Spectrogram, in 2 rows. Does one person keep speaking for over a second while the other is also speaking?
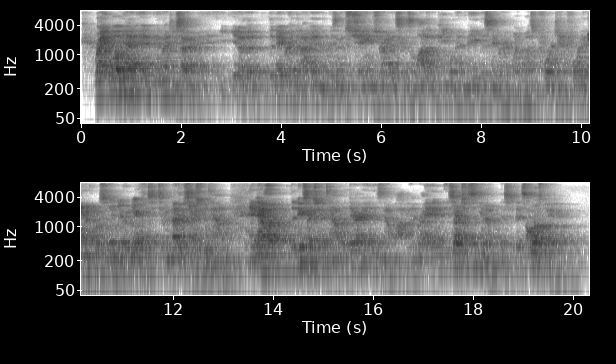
Yes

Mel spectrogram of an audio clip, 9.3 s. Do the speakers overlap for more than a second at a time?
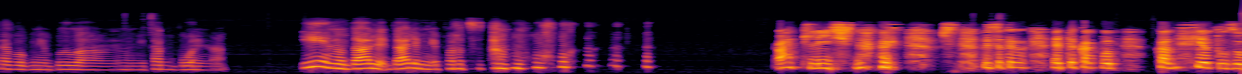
No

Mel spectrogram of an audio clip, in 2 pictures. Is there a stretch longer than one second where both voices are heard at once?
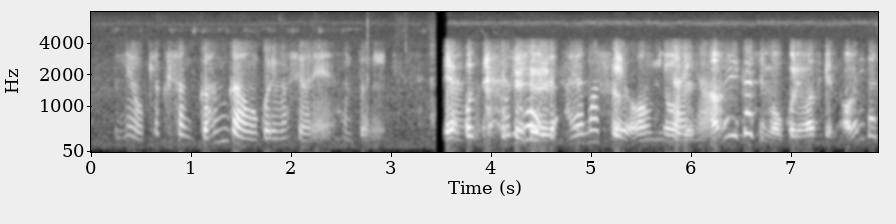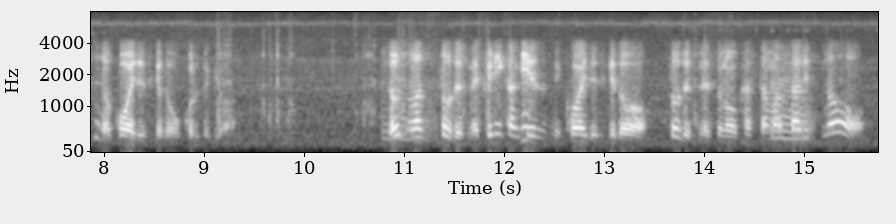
Yes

